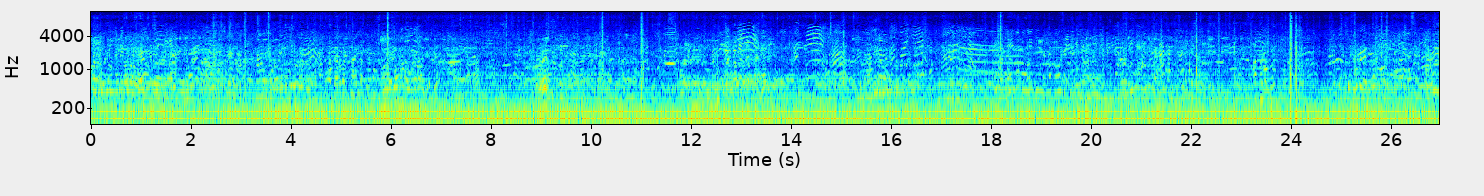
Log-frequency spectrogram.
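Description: Many passengers chatter nearby.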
